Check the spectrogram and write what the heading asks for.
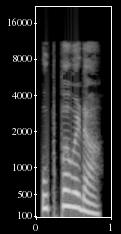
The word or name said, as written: ಉಪ್ಪವಡ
